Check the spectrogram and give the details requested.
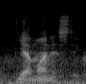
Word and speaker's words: monist: So we want to think about things from that monistic, right? You don't want to put another syllable in there because then it's like monks.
